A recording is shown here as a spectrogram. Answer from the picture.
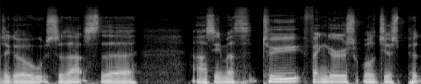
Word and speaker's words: azimuth: to see how to pronounce it and it's pronounced azimuth and what is azimuth well it's better to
